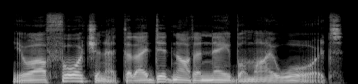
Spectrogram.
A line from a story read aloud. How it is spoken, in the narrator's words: he said dryly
